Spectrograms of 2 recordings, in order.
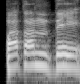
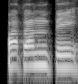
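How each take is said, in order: The two takes are said the same way.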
